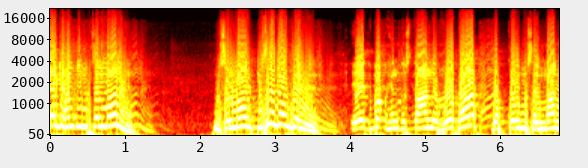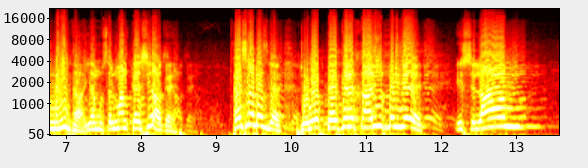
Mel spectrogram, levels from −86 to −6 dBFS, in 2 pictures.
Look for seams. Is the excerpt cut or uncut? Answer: cut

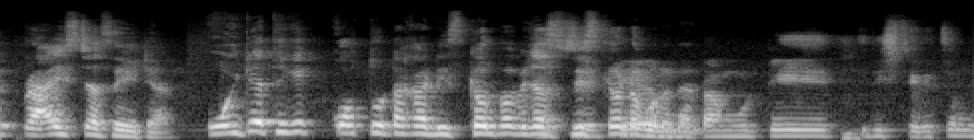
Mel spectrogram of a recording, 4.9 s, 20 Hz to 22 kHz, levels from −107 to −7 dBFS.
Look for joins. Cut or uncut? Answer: uncut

